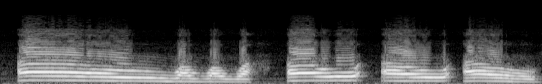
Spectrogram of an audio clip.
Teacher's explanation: When an American speaker makes an O, we end the vowel with a small W sound. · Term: hidden W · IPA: ǝʊ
